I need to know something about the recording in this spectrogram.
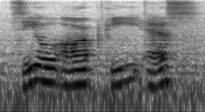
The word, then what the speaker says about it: corps: forth it's frequently mispronounced the word is still pronounced in the French way that is without sounding the P or the S see the corps of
